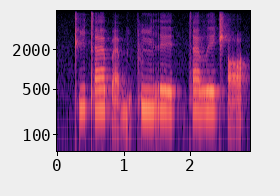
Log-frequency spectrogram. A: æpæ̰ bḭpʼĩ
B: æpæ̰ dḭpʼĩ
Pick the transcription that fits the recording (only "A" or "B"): A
